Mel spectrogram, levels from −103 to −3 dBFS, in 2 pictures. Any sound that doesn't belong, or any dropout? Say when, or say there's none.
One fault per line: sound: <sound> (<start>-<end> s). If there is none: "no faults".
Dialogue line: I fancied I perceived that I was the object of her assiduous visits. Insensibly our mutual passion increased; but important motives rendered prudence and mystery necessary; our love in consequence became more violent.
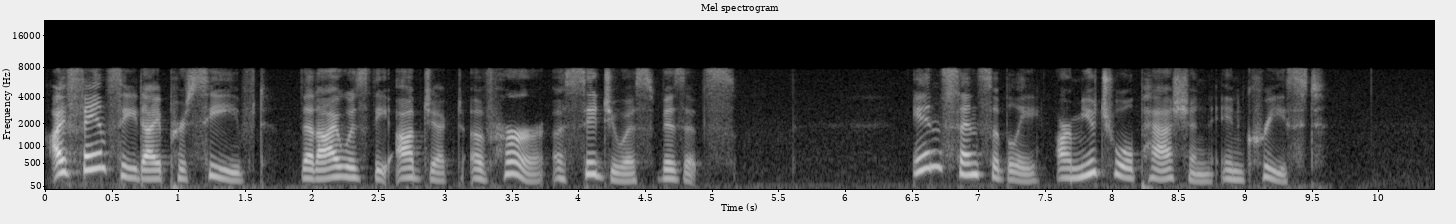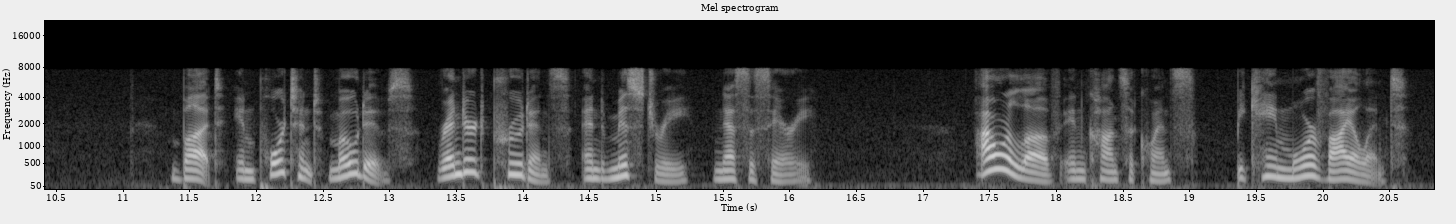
no faults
